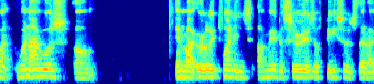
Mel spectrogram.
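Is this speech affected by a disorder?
Yes: Parkinson's; about six years since onset.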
